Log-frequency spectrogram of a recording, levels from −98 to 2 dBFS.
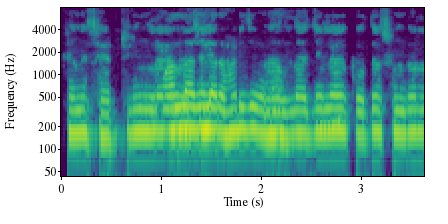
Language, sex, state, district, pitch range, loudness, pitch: Bengali, male, West Bengal, Malda, 165-175 Hz, -18 LUFS, 170 Hz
